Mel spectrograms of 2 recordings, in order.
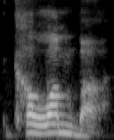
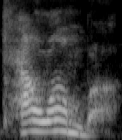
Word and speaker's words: Columba: I know better well our name is taken from St Columba not St calumba okay Columba I do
